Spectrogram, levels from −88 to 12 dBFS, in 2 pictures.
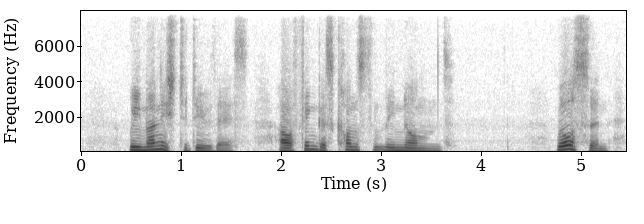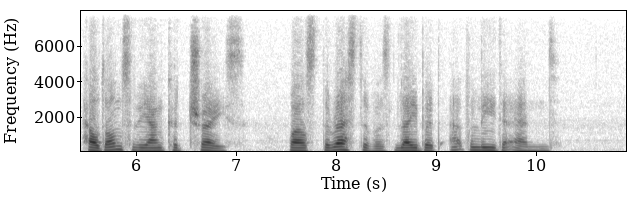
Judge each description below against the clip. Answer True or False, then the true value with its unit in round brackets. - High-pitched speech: False (145 Hz)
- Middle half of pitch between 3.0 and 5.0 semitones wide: True (4.0 semitones)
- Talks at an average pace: True (145 wpm)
